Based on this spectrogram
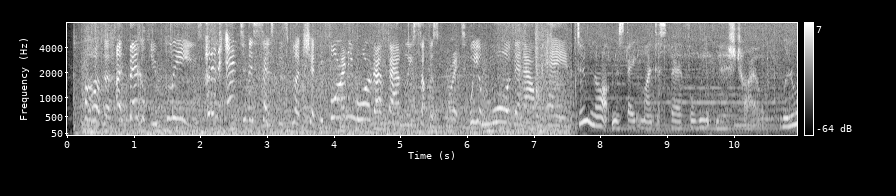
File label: Character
